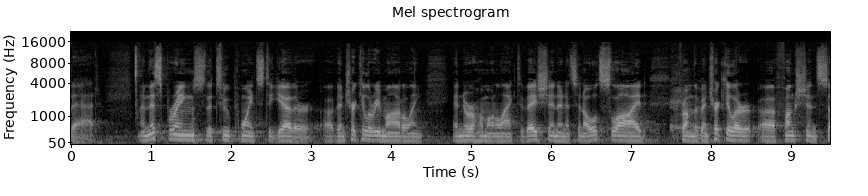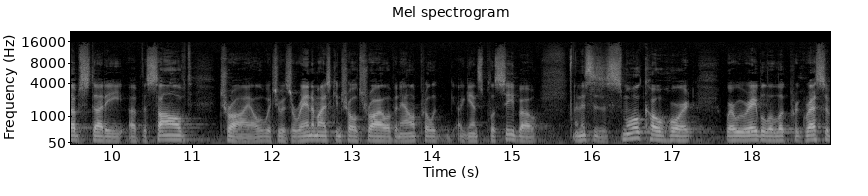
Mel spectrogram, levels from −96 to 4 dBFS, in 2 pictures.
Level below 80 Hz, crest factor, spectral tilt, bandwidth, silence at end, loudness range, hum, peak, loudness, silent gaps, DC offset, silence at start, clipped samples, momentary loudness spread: -70 dBFS; 20 dB; -4 dB/octave; 16 kHz; 0 s; 2 LU; none; -16 dBFS; -37 LUFS; none; under 0.1%; 0 s; under 0.1%; 10 LU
